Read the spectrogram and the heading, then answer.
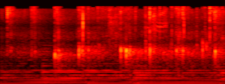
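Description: A few sharp, scattered hand claps from a person clapping toward the speaker as a sign that a morning gathering is done, irregularly spaced, sound over a steady sustained musical tone, with no talking.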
